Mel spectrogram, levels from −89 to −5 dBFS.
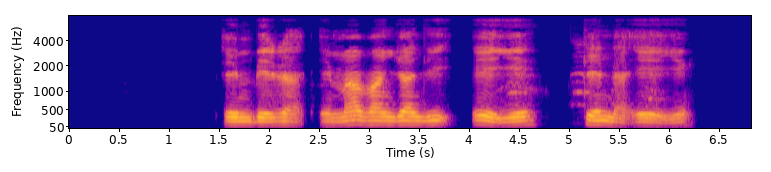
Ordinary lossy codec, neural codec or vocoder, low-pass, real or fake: Opus, 64 kbps; none; 7.2 kHz; real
